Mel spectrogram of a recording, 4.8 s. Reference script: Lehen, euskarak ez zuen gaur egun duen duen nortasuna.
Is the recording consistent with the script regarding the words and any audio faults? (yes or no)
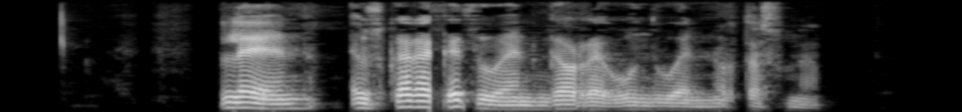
no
